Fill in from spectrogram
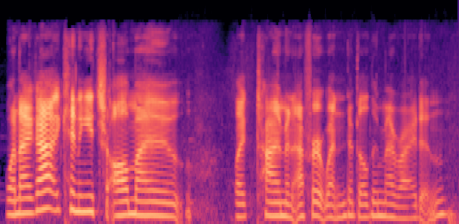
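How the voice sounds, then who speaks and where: A woman's voice: medium pitch, normal speed, pushed and bright, smooth, dry recording, faint music behind. A woman chatting casually on a game live stream, rambling and giggly as she talks to viewers.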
